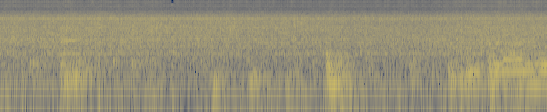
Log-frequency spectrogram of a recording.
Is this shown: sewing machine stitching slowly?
no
